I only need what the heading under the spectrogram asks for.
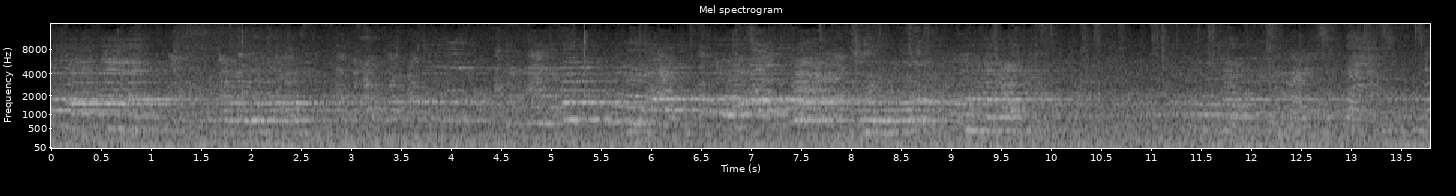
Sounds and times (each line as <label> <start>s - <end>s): Chinese musician 0.0s - 13.7s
